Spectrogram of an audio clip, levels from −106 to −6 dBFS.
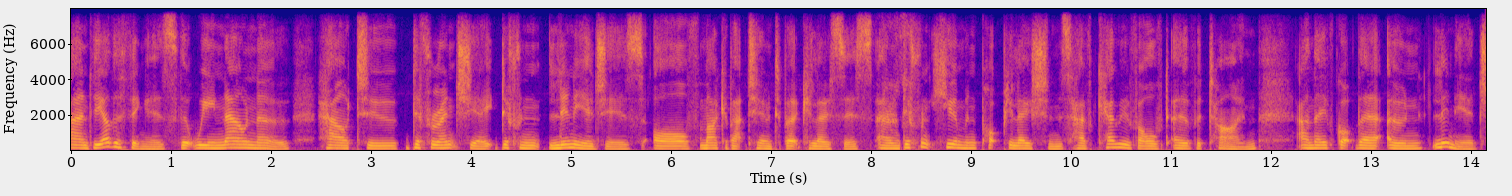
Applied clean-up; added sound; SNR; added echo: neural mask model Resemble Enhance denoiser.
